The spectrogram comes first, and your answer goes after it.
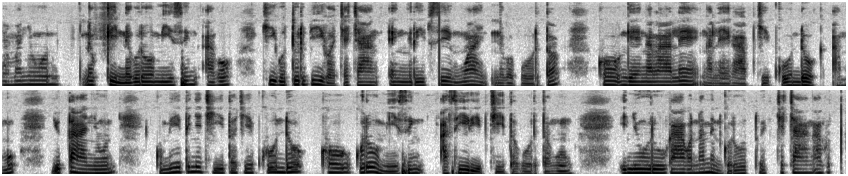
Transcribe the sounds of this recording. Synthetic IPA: ɲa˨ma˦ɲu˦n | ne˦ki˨ne˨ko˦ɾo˧mi˨si˦ŋa˨ko˦kʰi˦ko˨˧tu˦ɾpiː˦ɣɔ˨t͡ʃa˦t͡ʃa˦ŋe˦ŋɾʔi˦pse˦ŋwa˦ɲne˨ba˨po˨ɾtɔ˦ko˦ŋɡɛ˧ŋa˧la˧lɛ˦ŋa˨lɛ˨ka˨p̚t͡ʃe˨p̚kʰo˦ndo˦ka̰˨mu˦ju˦ta˦ɲu˧nku˨meː˦ti˦ɲe˦t͡ʃi˧tɔ˨t͡ʃeː˦p̚kʰo˦ndoː˦kʰːo˦ko˦ɾo˦mi˨sɪ˦ŋ | a̰˨si˦ɾi˨p̚t͡ʃiː˨tɔ˨po˨ɾtɔ˨ŋuː˦ŋi˦ɲo˦ɾu˦kaː˦kɔ˧na˦mɪ˨nko˨ɾo˦twe˦k̚t͡ʃe˦t͡ʃaː˦ŋakʊ˦t̚

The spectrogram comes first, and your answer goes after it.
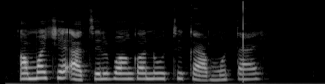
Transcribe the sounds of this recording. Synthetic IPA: ɔ˦mɔ˦t͡ʃɛ˦ʔa˨ti˦lbɔ˦ŋɡɔ˦nu˦ti˦ka˨mʊ˦ta˦j

